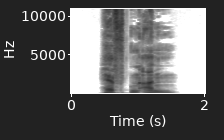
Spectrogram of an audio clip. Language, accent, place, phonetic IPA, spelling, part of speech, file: German, Germany, Berlin, [ˌhɛftn̩ ˈan], heften an, verb, De-heften an.ogg
- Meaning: inflection of anheften: 1. first/third-person plural present 2. first/third-person plural subjunctive I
